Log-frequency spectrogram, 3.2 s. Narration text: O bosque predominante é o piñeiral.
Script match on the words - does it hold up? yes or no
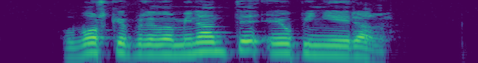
yes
